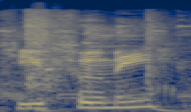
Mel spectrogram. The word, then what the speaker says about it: Hifumi: Hifumi or sometimes I try pronouncing things a little well cuz it's uh it's not like a hard sound like in English. It's more like Hifumi.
